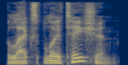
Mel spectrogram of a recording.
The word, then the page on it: blaxploitation: British English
